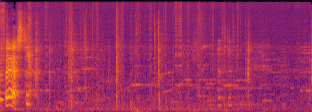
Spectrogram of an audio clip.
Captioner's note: chair squeaks; classical music; mom laughs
